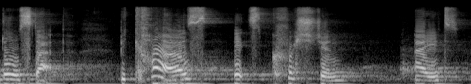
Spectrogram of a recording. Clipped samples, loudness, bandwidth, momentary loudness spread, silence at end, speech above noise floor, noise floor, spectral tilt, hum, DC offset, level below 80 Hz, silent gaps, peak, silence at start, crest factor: under 0.1%; -18 LUFS; 16 kHz; 19 LU; 0 s; 21 dB; -39 dBFS; -2.5 dB/octave; none; under 0.1%; -42 dBFS; none; -2 dBFS; 0 s; 18 dB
